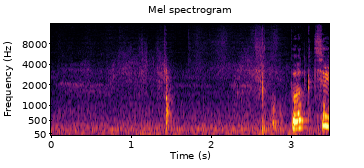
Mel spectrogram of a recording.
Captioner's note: pages rustling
